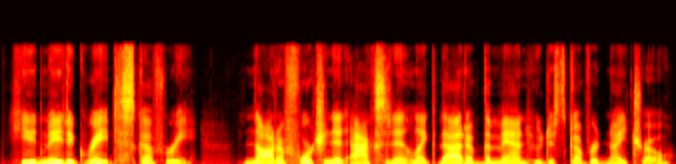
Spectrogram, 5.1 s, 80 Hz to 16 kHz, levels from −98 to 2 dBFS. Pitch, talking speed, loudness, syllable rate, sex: 175 Hz, 200 wpm, -19 LUFS, 6.5 syllables/s, female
